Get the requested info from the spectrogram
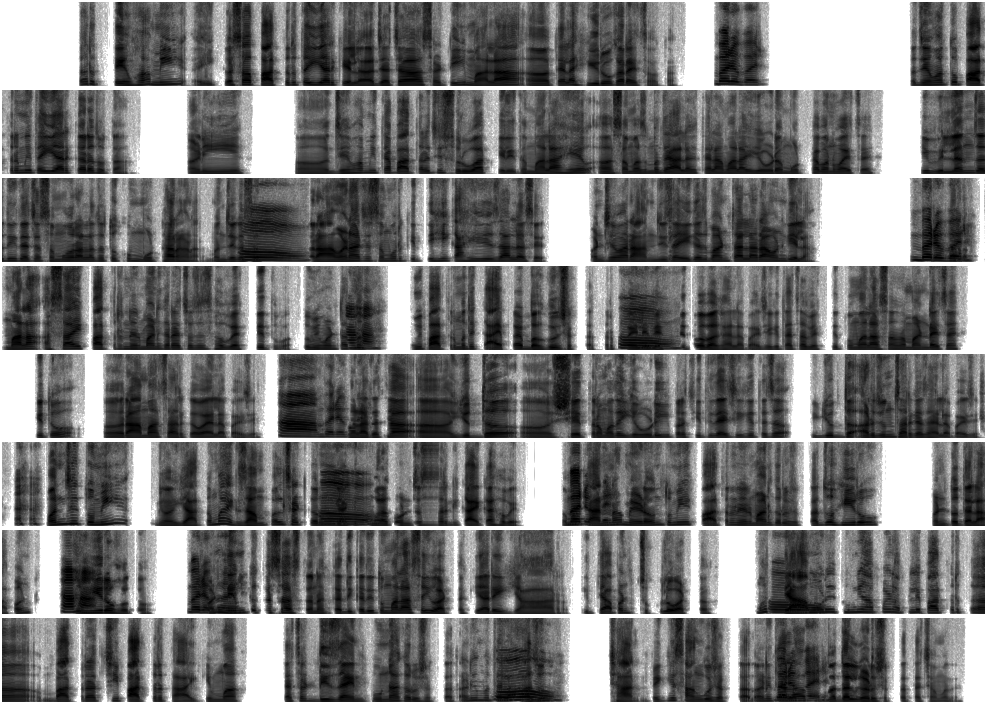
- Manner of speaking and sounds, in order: other background noise; laugh
- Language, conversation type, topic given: Marathi, podcast, पात्र तयार करताना सर्वात आधी तुमच्या मनात कोणता विचार येतो?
